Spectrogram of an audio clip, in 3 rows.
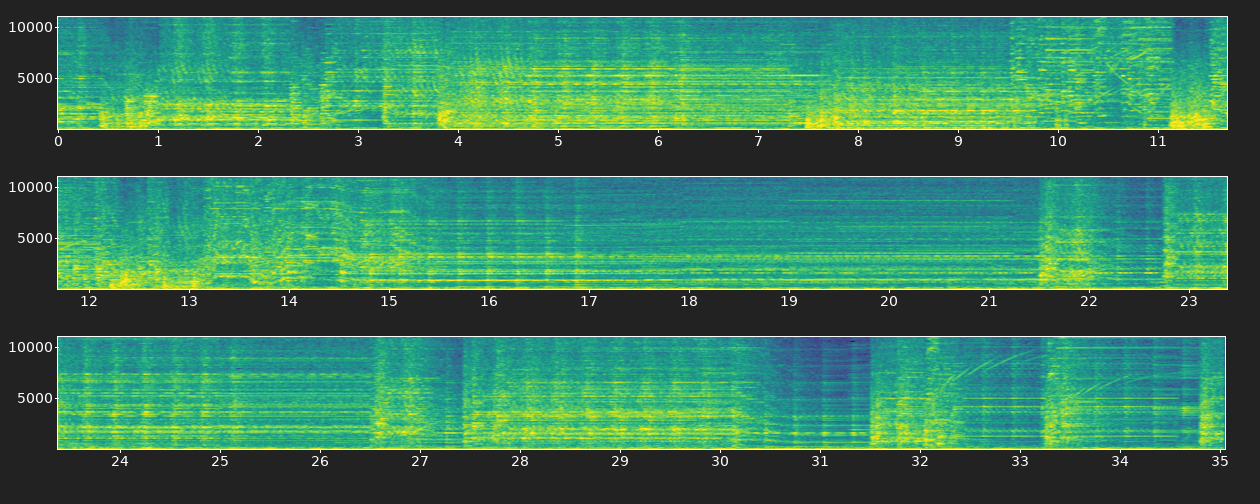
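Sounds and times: synthesizer drone: 0:00.0 - 0:15.8
constant low hum: 0:00.0 - 0:35.0
grinding drill-like noise: 0:00.0 - 0:35.0.

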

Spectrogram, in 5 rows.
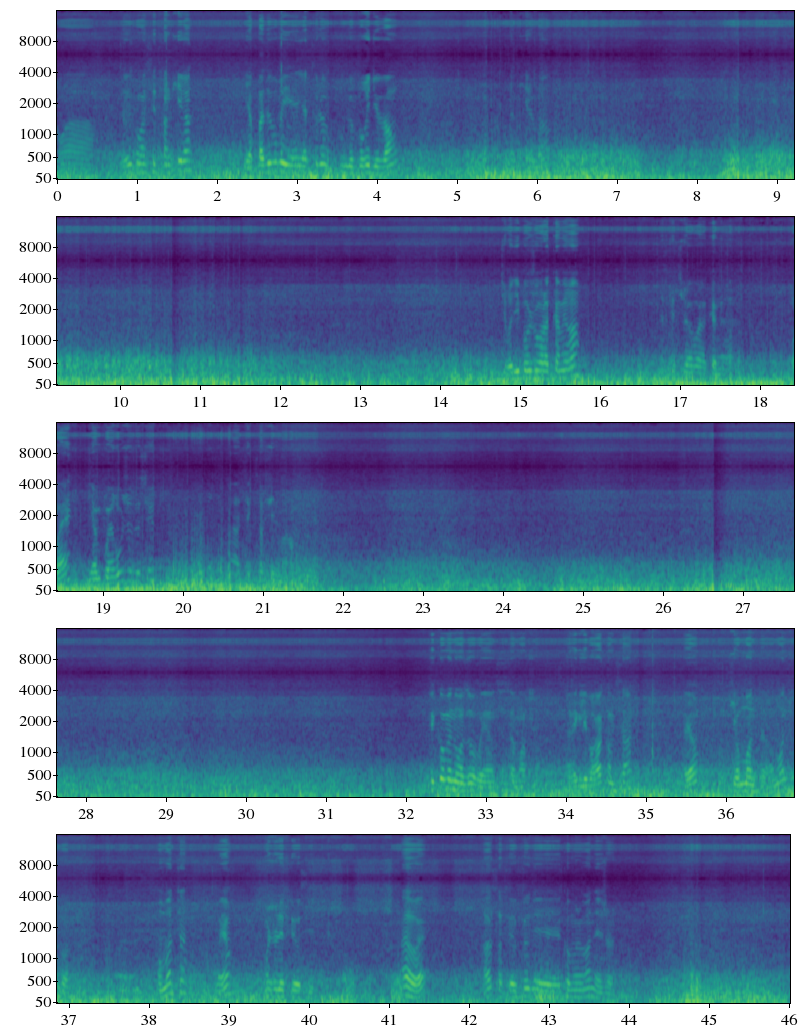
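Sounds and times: wind rushing over microphone: 0:00.0 - 0:46.0.

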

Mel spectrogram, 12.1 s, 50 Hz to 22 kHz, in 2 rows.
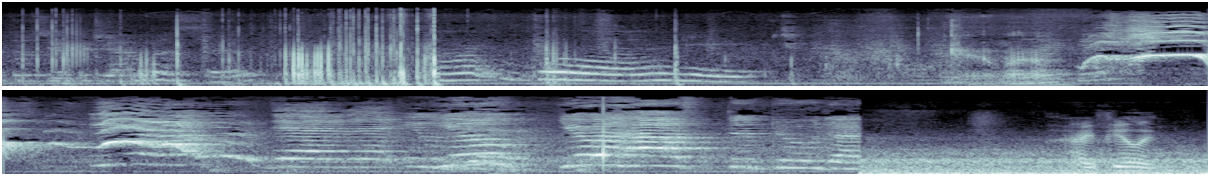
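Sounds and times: child shrieking: 0:05.4 - 0:07.5.

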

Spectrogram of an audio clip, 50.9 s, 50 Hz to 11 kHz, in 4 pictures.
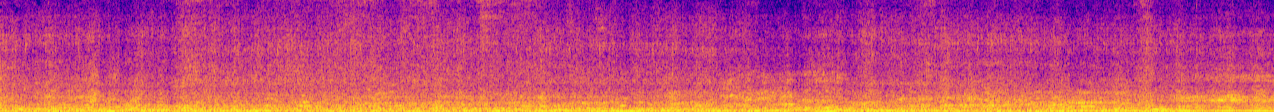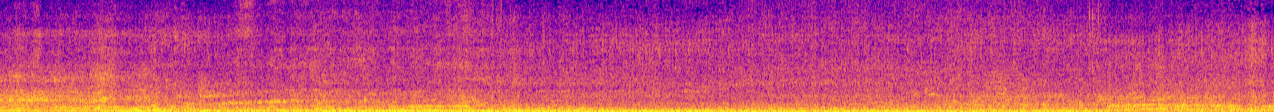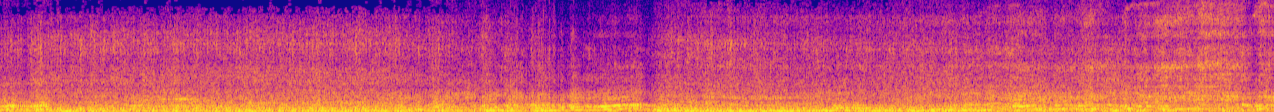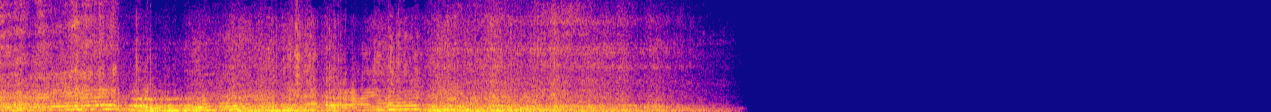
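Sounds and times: car engines revving hard: 0:00.0 - 0:45.6
tyres squealing: 0:14.7 - 0:16.4.

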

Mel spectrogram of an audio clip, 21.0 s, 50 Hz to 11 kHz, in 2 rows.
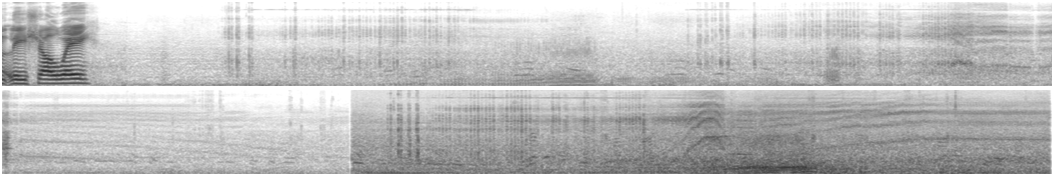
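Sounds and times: electric motor whine: 0:07.9 - 0:21.0.

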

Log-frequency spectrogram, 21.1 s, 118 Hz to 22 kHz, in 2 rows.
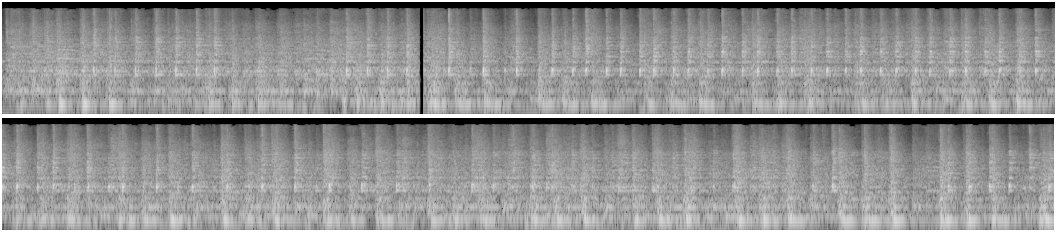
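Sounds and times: drum troupe playing fast rhythm: 0:00.0 - 0:21.0.

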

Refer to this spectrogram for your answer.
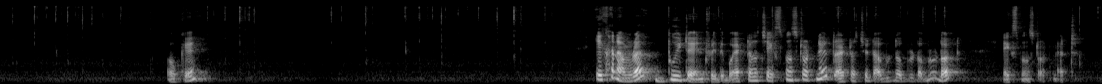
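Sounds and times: computer keyboard typing: 0:00.1 - 0:01.3, 0:02.1 - 0:02.6, 0:03.3 - 0:05.6.

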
